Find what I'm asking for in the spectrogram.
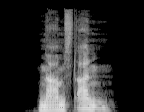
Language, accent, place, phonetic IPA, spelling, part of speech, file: German, Germany, Berlin, [ˌnaːmst ˈan], nahmst an, verb, De-nahmst an.ogg
- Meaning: second-person singular preterite of annehmen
